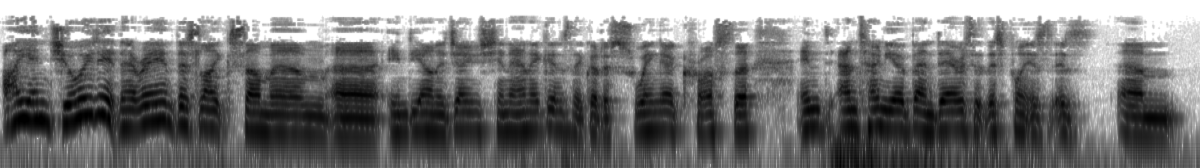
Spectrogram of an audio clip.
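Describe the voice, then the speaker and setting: A man's voice: medium pitch, moderate pace, darkish tone. Wry, rambling man chatting about film. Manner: rambling, hesitant, often trailing off mid-sentence. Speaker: film podcast host. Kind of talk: casual film discussion.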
